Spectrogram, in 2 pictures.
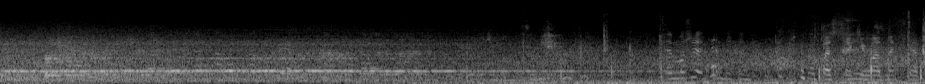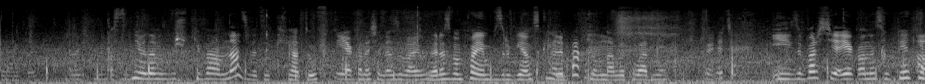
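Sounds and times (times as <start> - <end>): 
train brakes long high-pitched squeal: 0.0 - 8.0
indistinct voices: 0.0 - 18.4
intercity train rumbling into station: 0.0 - 18.4
speech: 8.3 - 18.4.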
